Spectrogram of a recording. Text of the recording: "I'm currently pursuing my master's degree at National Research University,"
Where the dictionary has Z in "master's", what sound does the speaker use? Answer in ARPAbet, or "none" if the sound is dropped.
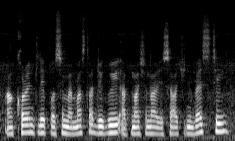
none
